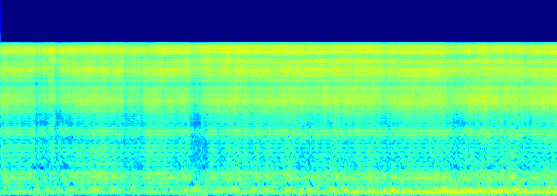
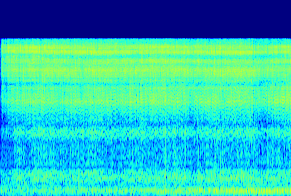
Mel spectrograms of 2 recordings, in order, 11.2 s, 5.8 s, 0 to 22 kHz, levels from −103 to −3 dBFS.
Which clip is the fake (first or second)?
first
